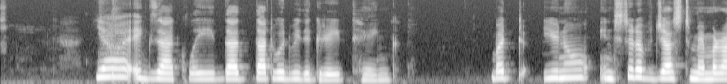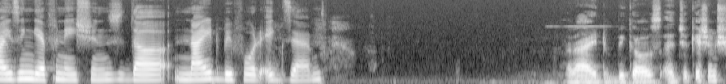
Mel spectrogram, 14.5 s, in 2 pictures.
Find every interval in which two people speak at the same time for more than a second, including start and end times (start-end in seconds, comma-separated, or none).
none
